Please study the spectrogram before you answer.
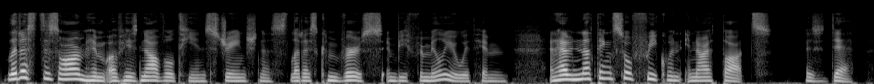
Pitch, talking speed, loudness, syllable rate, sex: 185 Hz, 185 wpm, -20 LUFS, 4.9 syllables/s, female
